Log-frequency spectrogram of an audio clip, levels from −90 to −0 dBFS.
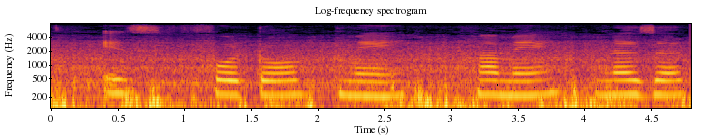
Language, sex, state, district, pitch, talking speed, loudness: Hindi, male, Chandigarh, Chandigarh, 215 Hz, 60 wpm, -15 LUFS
